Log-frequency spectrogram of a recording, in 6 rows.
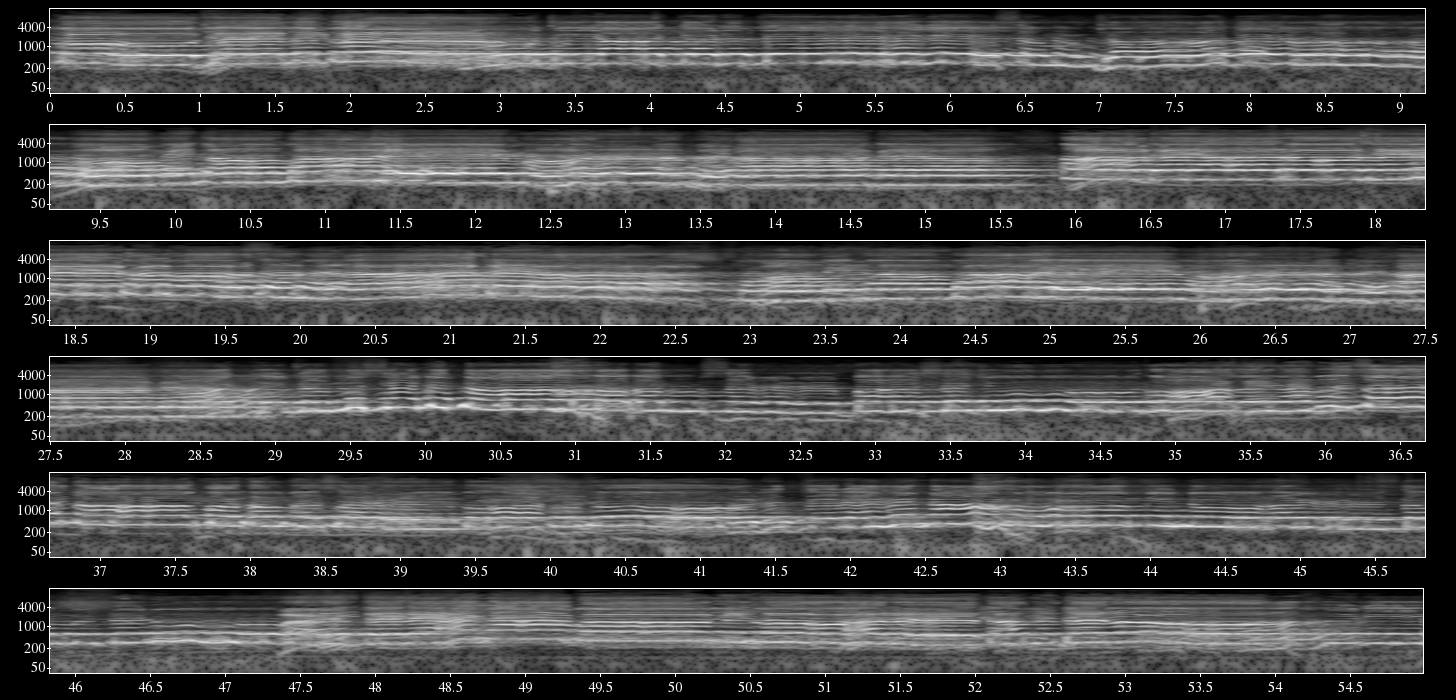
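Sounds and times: men chanting a lament: 0.0 - 54.9.

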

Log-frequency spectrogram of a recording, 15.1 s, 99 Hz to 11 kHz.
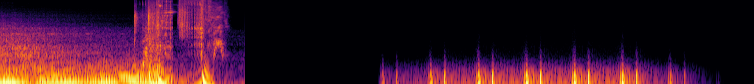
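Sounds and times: low rumble: 0.0 - 3.2
heartbeat thumps: 8.6 - 13.8.

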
